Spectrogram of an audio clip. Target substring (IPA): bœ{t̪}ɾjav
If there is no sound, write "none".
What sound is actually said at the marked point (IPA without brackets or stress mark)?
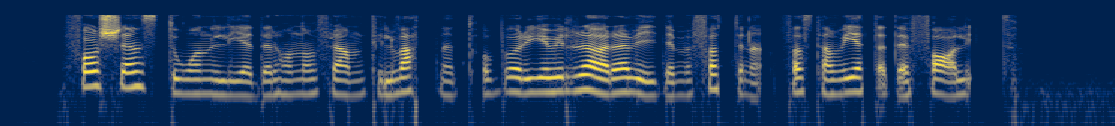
none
